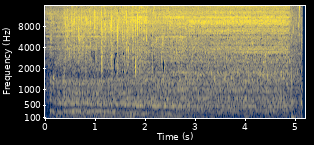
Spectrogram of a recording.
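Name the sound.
water running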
